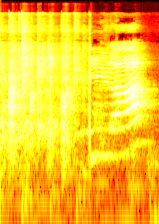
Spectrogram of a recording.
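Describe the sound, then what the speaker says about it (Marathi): Children clapping hands in a classroom colour game, several short bursts of claps mixed with children's voices speaking, followed by a drawn-out sung or chanted tone near the end. "टाळ्या वाजवायच्या."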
